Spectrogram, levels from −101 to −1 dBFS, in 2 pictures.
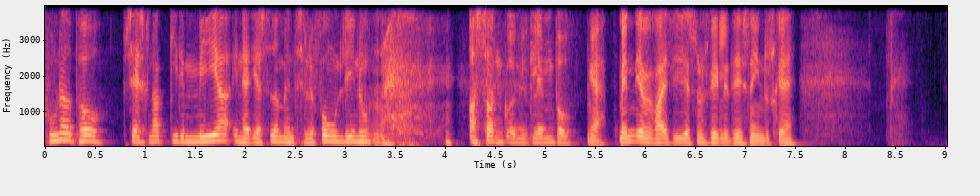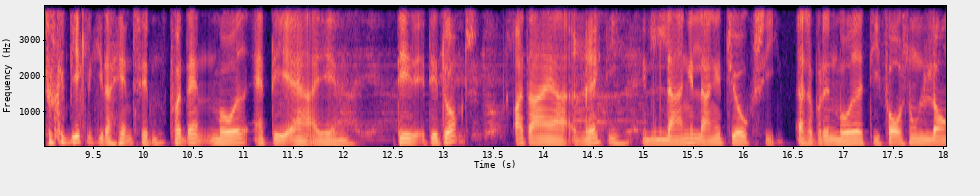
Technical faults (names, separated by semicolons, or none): feedback echo between two devices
